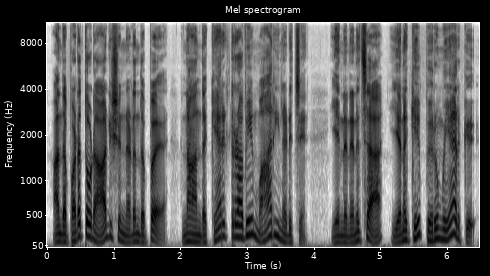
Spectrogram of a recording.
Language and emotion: Tamil, happy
